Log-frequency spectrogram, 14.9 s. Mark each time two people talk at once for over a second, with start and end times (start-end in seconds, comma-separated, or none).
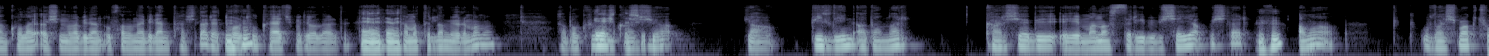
none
